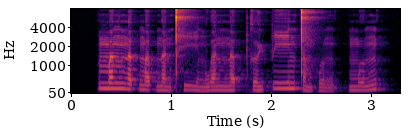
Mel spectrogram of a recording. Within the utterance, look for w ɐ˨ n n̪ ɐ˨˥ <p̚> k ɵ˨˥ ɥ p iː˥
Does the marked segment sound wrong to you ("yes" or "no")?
no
